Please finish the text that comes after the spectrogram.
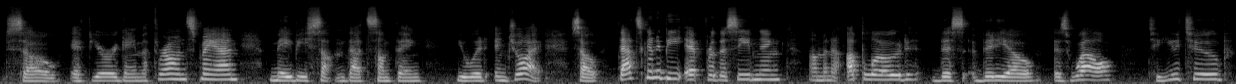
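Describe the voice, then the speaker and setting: A woman's voice: fairly low pitch, a little slow, darkish tone. Chatty rambling woman streamer. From Colorado. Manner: rambling, chatty, with frequent fillers and restarts. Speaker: political commentary streamer. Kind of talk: casual solo livestream chat. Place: home basement.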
